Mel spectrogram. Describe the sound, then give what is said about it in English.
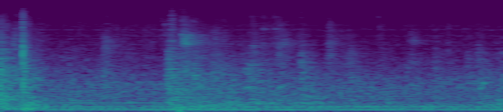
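An elevator coming to a stop on one of the upper floors of a building: a steady low mechanical hum runs throughout, with a sharp clunk near the start and another heavier knock about a second later. “The elevator came to a stop.”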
